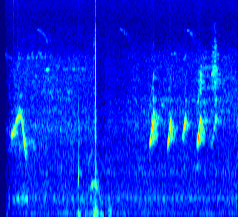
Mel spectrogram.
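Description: Shih Tzu puppies give thin, whistle-like whines: one rising-falling cry, then four quick rising squeaks.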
